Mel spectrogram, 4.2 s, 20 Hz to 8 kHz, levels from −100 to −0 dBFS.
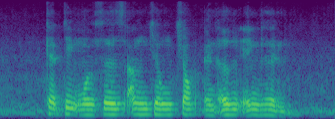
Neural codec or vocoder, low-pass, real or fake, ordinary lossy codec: codec, 16 kHz, 4 kbps, FreqCodec, smaller model; none; fake; none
